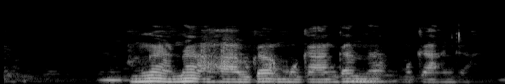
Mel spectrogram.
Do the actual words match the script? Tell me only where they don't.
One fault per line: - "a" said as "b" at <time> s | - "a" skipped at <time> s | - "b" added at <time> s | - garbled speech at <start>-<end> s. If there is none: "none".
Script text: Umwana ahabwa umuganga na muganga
none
